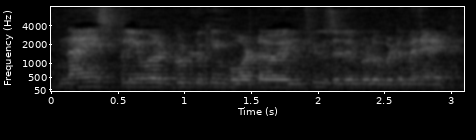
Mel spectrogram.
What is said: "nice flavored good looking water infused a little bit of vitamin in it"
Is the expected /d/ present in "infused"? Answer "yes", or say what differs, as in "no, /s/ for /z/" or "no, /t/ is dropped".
no, /d/ is dropped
